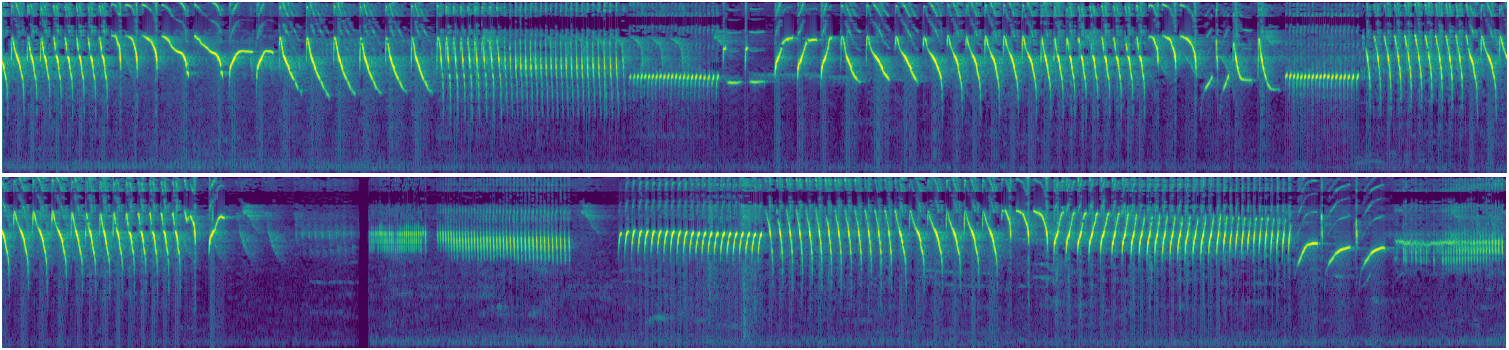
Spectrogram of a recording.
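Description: Canary singing a long song of rapid trills: fast runs of repeated sweeping notes, with held steady notes between the runs, and a short break a little past halfway.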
